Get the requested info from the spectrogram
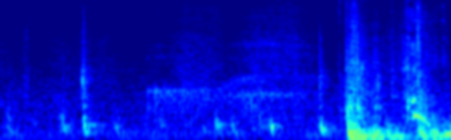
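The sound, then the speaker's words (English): A dull wooden thunk as a woman in a sleeping mask, crawling across a wooden floor, knocks her head against a bedroom door, followed by a louder, rattling bump and some shuffling as she fumbles for the door handle, with no voices. “She bumps her head on the bedroom door, then reaches up and clumsily fumbles for the door handle.”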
